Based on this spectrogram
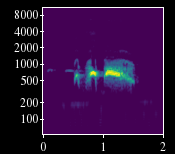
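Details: Spotted dove call used as a lure to get other doves calling: a single mellow cooing phrase, a short soft note leading into a stronger, slightly rough, two-part coo that fades away.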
